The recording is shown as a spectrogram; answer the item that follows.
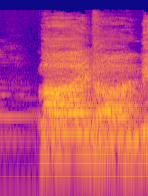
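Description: Man singing a worship song to his own acoustic guitar strumming. A faint held note at first, then voice and guitar come in loudly about half a second in.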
